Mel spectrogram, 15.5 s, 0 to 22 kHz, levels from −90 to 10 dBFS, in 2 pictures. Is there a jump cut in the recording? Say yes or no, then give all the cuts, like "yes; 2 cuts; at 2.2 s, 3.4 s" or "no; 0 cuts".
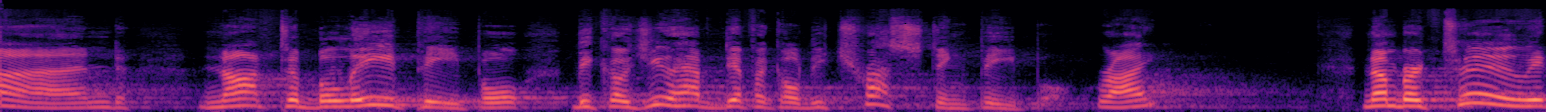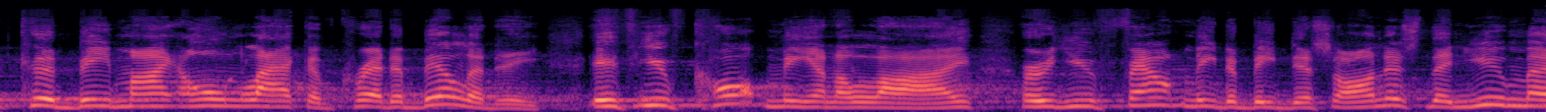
no; 0 cuts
